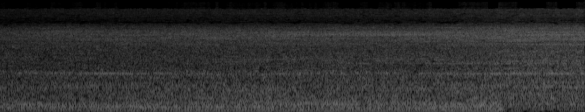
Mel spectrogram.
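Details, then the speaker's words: Ford Taurus idling after replacement of the AC compressor clutch and magnet; the old pulley bearing had failed. A steady hiss and airy hum over a smooth idle, with the clutch engaged and spinning; normal compressor operation. "air conditionings off start up the car it idles normal circuit breaker is not blown air the fuse is not blown at this point it's no idling normal"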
